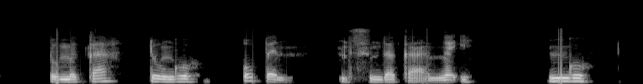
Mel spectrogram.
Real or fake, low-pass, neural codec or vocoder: real; 5.4 kHz; none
